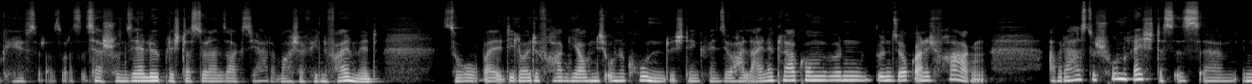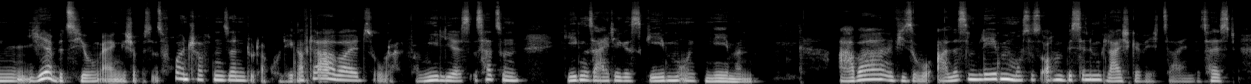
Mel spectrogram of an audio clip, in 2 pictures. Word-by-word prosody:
Umzug - - -16
hilfst 140 -2 -8
oder - - -15
so. - - -12
Das 150 - -14
ist - - -4
ja 165 -2 0
schon 155 +1 0
sehr 165 +2 +4
löblich, 165 -3 +4
dass 145 -1 -2
du 150 - -2
dann 145 0 -3
sagst: 140 -2 -7
"Ja, 155 +2 -10
da 140 - -15
mache 135 0 -7
ich 140 - -3
auf 130 +1 -11
jeden 145 0 -4
Fall 170 +5 +4
mit" 130 -4 +1 0.6
so, 150 -1 -3
weil - - -1
die 165 - -1
Leute 160 +1 +1
fragen 165 0 -4
ja 160 -1 +1
auch 160 - -1
nicht 165 0 0
ohne 170 0 +1
Grund. 170 -5 +1
Ich - - -1
denke, 150 0 -7
wenn 145 -1 -7
sie 145 - -6
auch 145 - -3
alleine 150 +4 0
klarkommen 195 0 +3
würden, 195 0 +1
würden 185 +1 +3
sie 185 - +2
auch 195 - +1
gar - - +4
nicht 185 0 0
fragen. 225 -1 -1 0.6
Aber 165 -1 -4
da 175 +2 +1
hast 220 +1 -1
du - - +2
schon 255 +3 +4
recht. 245 +1 +2
Das - - -1
ist, 175 -5 +1
ähm, 155 0 -7
in 160 -1 0
jeder 255 - +6
Beziehung 150 -3 -1
eigentlich, 75 -1 -3
ob - - -17
es - - -14
jetzt - - -10
Freundschaften 225 -5 +1
sind 195 -1 0
oder - - -9
Kollegen 140 +5 -8
auf 195 - -3
der 140 - -1
Arbeit 185 - +2
oder - - -11
halt - - -19
Familie 175 +3 +1
Es 160 - -4
ist 190 +3 -6
halt 225 -1 -3
so 205 - -2
'n 180 -1 -1 0.4
gegenseitiges 180 -3 -1
Geben 175 +3 +1
und 165 -2 -7
Nehmen. 140 -2 -1 0.8
Aber 205 +9 +2
wie 175 -1 -5
so 80 - -5
alles 180 +5 -2
im 225 -1 +6
Leben 240 +1 +6
muss 200 -2 +2
es 210 - -7
auch 190 - -4
'n 210 -2 +3
bisschen 205 +2 -1
im 215 - +3
Gleichgewicht 150 -5 -6
sein. 135 0 -15
Das 140 - -15
heißt, 155 -4 -3
170 Hz, 230 wpm, -20 LUFS, 150-195 Hz, 0.8 s, jeder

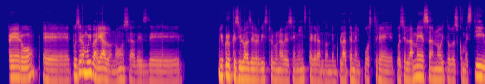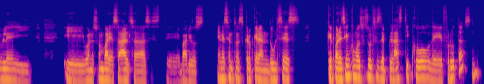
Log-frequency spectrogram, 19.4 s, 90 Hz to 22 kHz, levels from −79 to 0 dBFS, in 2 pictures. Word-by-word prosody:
pero, 145 +5 +4
eh, 115 -2 -3
pues 150 +2 +1
era 200 - +5
muy 195 +1 +8
variado, 130 - +4
¿no? 110 +4 -5
O - - -3
sea, 120 -4 -8
desde 105 +1 -8 0.7
Yo 150 - +4
creo 155 -1 +5
que 140 - +2
si 130 0 +2
lo 130 - +5
has 125 - +2
de 125 - +2
haber 120 -1 -1
visto 120 +2 -5
alguna 115 -2 -3
vez 115 -1 -6
en 110 -1 -6
Instagram, 115 -2 -5
donde 105 0 -9
emplatan 110 +3 -4
el 105 -1 -10
postre, 110 -2 -6
pues 110 - -7
en 120 - -2
la 120 - +1
mesa, 140 -2 +2
¿no?, 120 0 0
y - - -3
todo 115 -2 -6
es 105 - -7
comestible 125 +2 +1
y 105 -2 -8 0.6
y 110 -2 -2
bueno, 115 +1 -1
son 125 +2 0
varias 115 -4 +4
salsas, 110 -3 +2
este, 100 -1 -16
varios 105 -2 -4 0.2
En 130 - 0
ese 130 +2 +1
entonces 125 -1 -3
creo 125 -2 -1
que 130 - +2
eran 115 -2 +2
dulces 120 0 -1 0.5
que - - +5
parecían 130 +4 +6
como 145 -2 +2
esos 135 +1 -2
dulces 145 -2 0
de 130 - +2
plástico, 135 +2 0
de 110 -2 -2
frutas, 135 - -2
¿mm? 170 +3 -6
120 Hz, 190 wpm, -23 LUFS, 110-130 Hz, 0.7 s, muy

